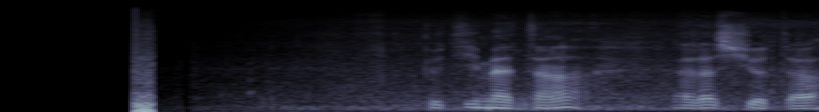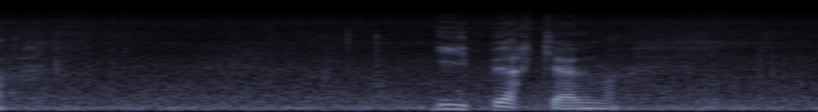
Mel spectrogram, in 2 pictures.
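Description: Calm sea water laps softly against a moving boat.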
